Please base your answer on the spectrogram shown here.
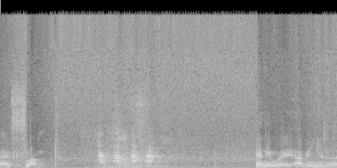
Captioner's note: audience laughing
